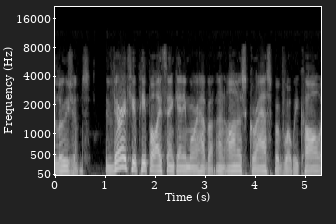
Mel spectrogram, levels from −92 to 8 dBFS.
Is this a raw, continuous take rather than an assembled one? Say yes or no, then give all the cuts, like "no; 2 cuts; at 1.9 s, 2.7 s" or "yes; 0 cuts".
yes; 0 cuts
